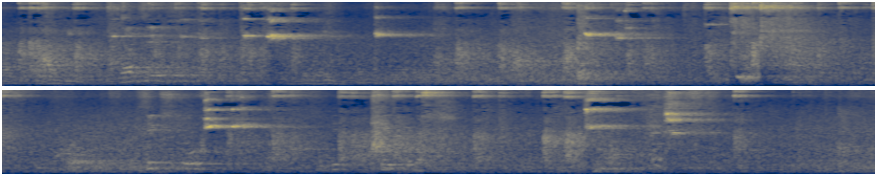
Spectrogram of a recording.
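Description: Table tennis balls clicking off bats and tables in short, irregular runs of quick strokes. Rallies are going on at more than one table at once.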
